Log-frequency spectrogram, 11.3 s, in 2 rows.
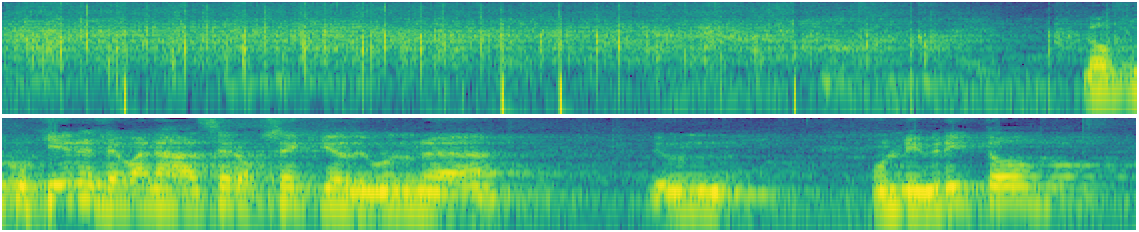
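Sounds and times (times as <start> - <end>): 
audience applause: 0.0 - 5.4
speech: 5.4 - 8.3, 8.9 - 9.4, 10.0 - 11.1.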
